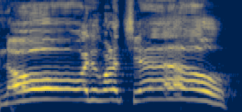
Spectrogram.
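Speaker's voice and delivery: loud, high, drawn-out mock whine; wailed protest. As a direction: wail it slowly like a thwarted vacationer. Acted protest as accent gets closer.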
